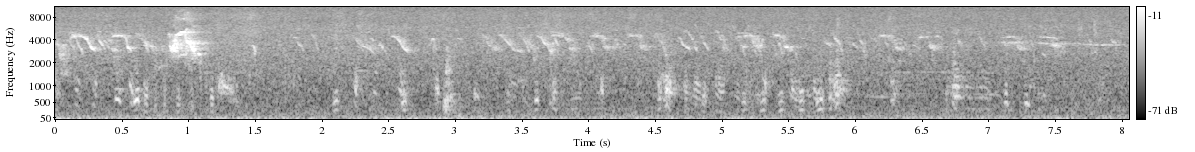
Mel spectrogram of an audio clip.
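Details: Chickens calling together: one loud shrill squeak near the start, then a busy mix of high descending peeps and lower clucking notes over a soft hiss.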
